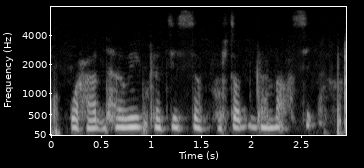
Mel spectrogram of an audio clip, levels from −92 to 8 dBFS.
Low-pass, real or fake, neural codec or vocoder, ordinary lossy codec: 7.2 kHz; fake; codec, 24 kHz, 3.1 kbps, DualCodec; none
